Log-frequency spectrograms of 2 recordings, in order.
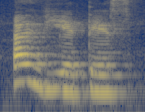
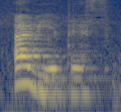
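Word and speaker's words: avietės: lituano frambuesa y frambuesas se dice aiete en singular aiete y en plural avietes avietes la siguiente fruta que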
